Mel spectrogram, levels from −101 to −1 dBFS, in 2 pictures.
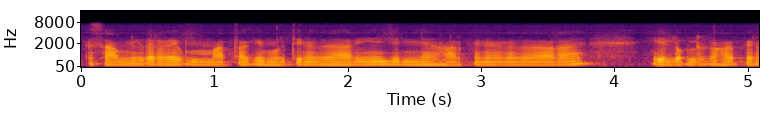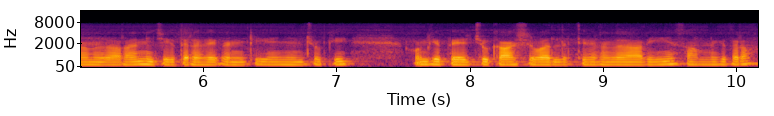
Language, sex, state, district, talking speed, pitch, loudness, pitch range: Hindi, male, Chhattisgarh, Balrampur, 275 wpm, 130 Hz, -22 LUFS, 125-135 Hz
